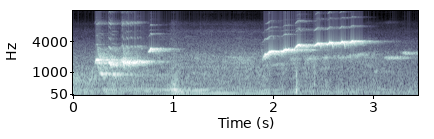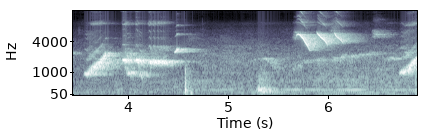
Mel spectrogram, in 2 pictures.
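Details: White-rumped shama singing an energetic 'full isian' song, a song packed with fill phrases: loud whistled phrases with sweeping and rising notes, bursts about every second, separated by brief quieter gaps.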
